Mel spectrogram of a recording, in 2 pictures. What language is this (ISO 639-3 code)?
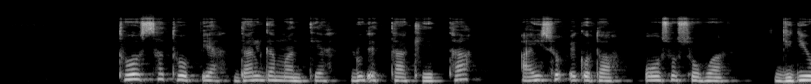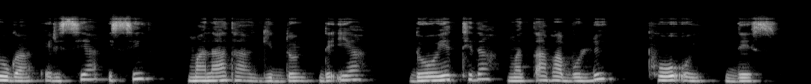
wal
